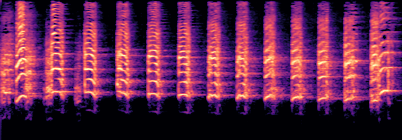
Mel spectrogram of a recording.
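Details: A seriema, a snake-hunting bird whose loud screams carry several kilometres, gives a fast run of loud, harsh yelps, about two or three each second, each with a ringing, honking quality.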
